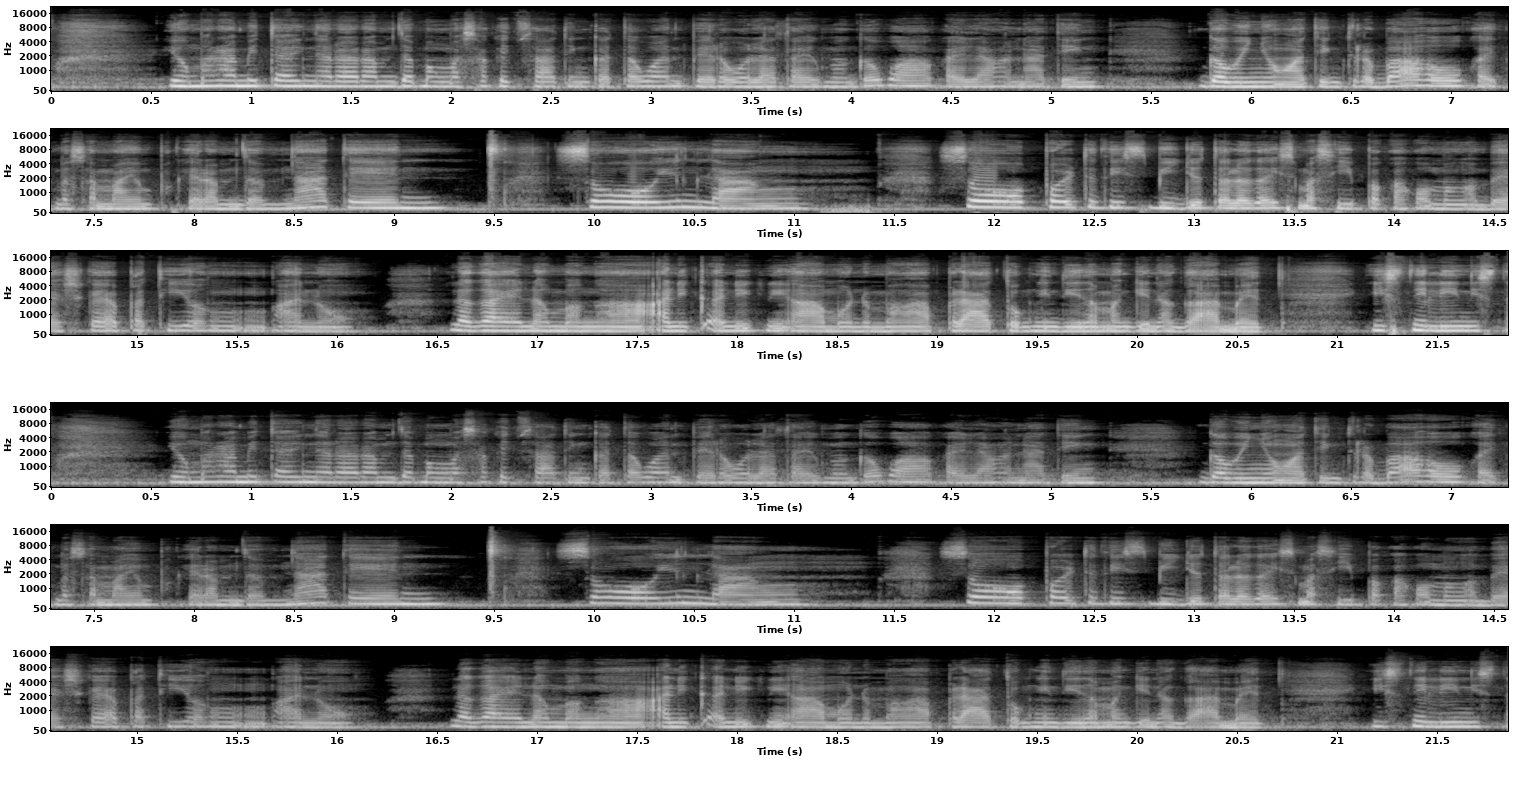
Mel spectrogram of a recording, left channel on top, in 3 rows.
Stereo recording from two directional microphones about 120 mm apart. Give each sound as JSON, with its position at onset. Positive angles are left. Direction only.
{"t": 0.6, "sound": "speech", "side_deg": 35}
{"t": 7.6, "sound": "speech", "side_deg": 45}
{"t": 10.8, "sound": "speech", "side_deg": 15}
{"t": 11.9, "sound": "speech", "side_deg": 35}
{"t": 15.4, "sound": "speech", "side_deg": 10}
{"t": 15.6, "sound": "speech", "side_deg": 30}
